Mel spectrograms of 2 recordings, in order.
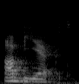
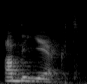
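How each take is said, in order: The two takes are said the same way.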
